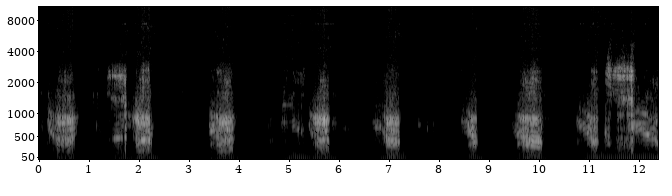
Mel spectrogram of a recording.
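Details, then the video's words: Rutting Carpathian red deer stag, boncănit of the breeding season in Bucovina forests, 29 September 2022; a steady run of deep, harsh, harmonic roars, about one every second or so, several doubled, the last ones rougher. "Boncănit / Carpathian stag Breeding season"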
